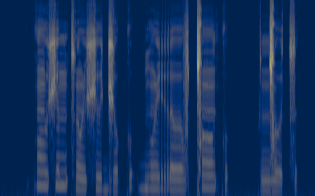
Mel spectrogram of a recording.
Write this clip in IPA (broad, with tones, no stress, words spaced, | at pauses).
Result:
kõ˦u̯ʃɪ˦mt͡sõ˨y̯ ʃɯ˨d͡ʒo˨k | bũ˨y̯ rɤː˨vǀõ˦k | ŋ͡ǀʊ˨t͡s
